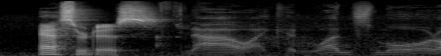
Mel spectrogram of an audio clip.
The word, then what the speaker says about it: Cassardis: Cassardis.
